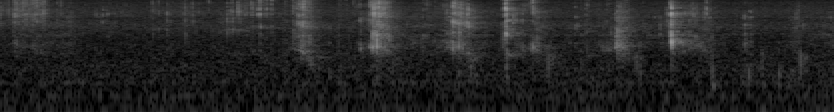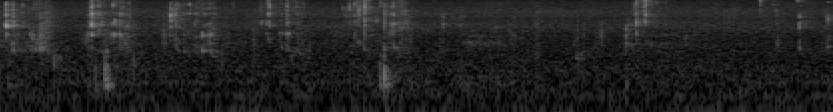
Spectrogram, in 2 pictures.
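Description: Close-up chewing and biting into a crispy oven-baked chicken wing: a run of faint, sharp crackly crunches that thin out after about eight seconds.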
